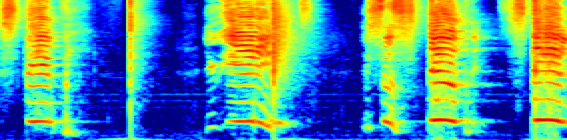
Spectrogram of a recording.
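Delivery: shrieked very high at full volume. Someone asks for the Ren voice, and the speaker performs it: Ren voice. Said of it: "Can you do that Ren voice".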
